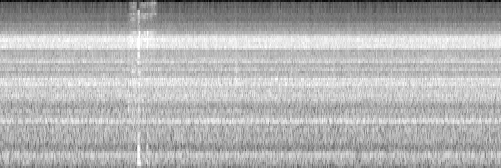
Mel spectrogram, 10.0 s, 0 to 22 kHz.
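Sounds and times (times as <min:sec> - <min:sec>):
mechanical hum: 0:00.0 - 0:10.0.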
